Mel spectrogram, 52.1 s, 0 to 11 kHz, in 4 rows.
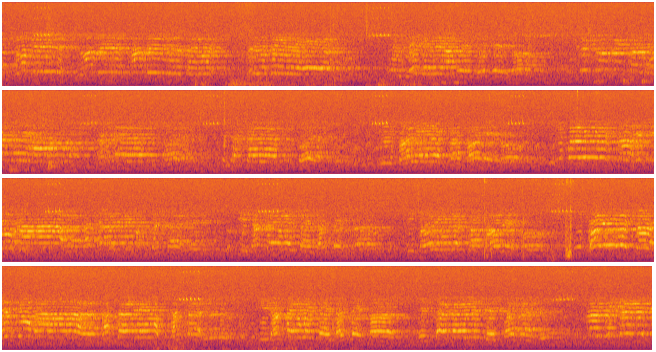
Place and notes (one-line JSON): {"title": "Huancayo. Misa en la distancia.", "date": "2011-08-23 20:32:00", "description": "Soundscape bye acm", "latitude": "-12.02", "longitude": "-75.18", "altitude": "3409", "timezone": "America/Lima"}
